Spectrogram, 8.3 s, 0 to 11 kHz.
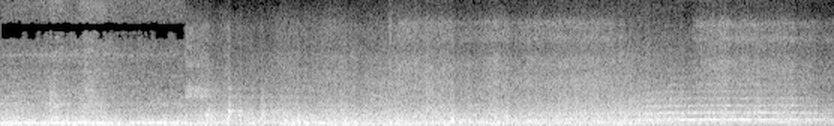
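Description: New York City Subway R32 train cars running through an underground station, a steady rumble and rattle of wheels on rails. The sound changes abruptly about two seconds in, where a second train recording begins, and a steady whine joins near the end.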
